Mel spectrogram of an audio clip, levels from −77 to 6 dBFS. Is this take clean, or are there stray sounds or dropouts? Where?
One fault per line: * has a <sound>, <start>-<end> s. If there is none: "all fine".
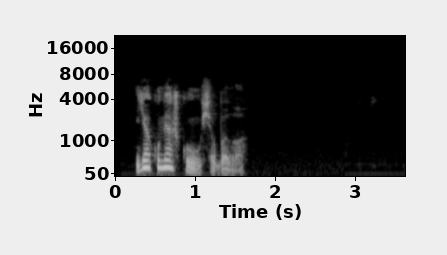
all fine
